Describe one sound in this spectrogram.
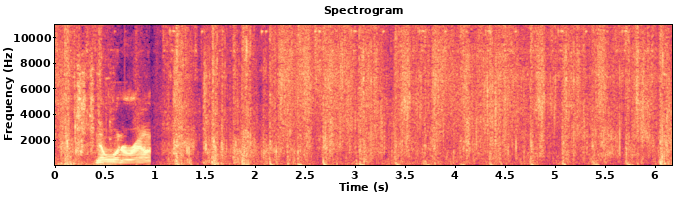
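Footsteps run quickly over soft ground.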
